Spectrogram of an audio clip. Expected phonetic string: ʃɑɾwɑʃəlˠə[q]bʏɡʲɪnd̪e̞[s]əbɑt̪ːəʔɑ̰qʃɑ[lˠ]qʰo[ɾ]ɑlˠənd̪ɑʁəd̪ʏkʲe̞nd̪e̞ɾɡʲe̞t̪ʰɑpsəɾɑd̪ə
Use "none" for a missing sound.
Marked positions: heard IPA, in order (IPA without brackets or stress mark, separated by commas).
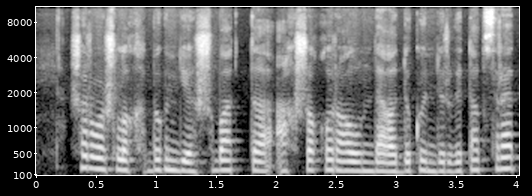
q, ʃ, none, ɾ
